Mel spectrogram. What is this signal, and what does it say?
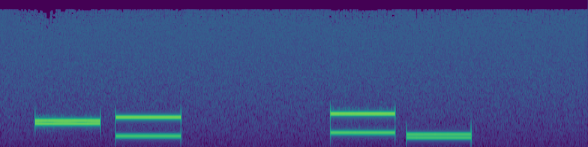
Aircraft SELCAL, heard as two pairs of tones. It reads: JK-CL EM-BD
